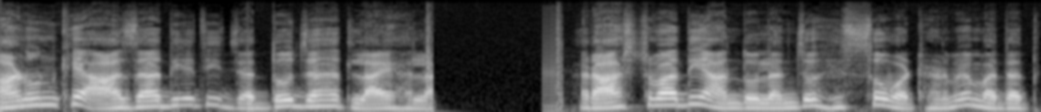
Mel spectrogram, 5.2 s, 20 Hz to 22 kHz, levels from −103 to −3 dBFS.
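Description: A speech recording with two separate faults. From 0.89 to 1.24 s the level suddenly sinks by about 6 dB and then jumps back, a clean step down and up rather than a fade. The likely cause is one channel dropping out of a stereo feed, so the mono sum carries only half of what both sides shared while anything unique to the missing side vanishes. Then at 2.13 s a pop breaks in and the sound goes almost silent for about 0.63 s, including a short burst of 60 Hz mains buzz lasting about 71 ms. A second pop comes as the speech returns at 2.81 s. That sequence is a cable pulled and plugged in while live. Breaking the connection gives the first click and the gap, the bare tip touching the socket before the ground connects lets hum onto the line, and full contact gives the closing pop.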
